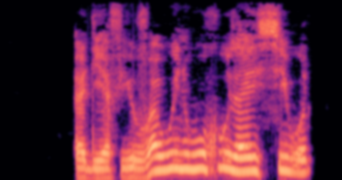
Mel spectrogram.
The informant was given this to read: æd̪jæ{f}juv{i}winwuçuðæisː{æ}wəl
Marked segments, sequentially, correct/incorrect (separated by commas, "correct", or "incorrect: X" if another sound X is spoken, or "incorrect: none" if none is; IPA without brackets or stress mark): correct, incorrect: æ, incorrect: i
